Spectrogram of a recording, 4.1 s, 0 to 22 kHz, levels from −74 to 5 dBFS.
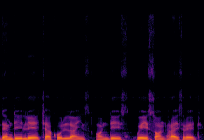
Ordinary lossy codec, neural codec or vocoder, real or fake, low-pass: none; none; real; 19.8 kHz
